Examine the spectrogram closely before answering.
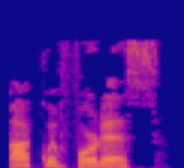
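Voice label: "aquafortis", British English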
